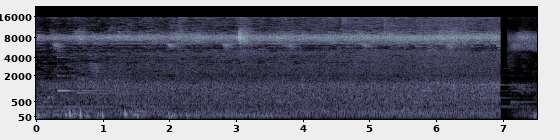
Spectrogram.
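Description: Diced potatoes, peas, carrots and beetroot sizzling in hot oil in a karahi, a steady even hiss, with a few light scrapes of the metal slotted ladle in the first second or so. The sound cuts off abruptly near the end.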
